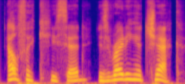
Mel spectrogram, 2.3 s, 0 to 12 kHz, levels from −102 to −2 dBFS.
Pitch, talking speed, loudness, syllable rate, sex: 175 Hz, 180 wpm, -16 LUFS, 4.8 syllables/s, male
